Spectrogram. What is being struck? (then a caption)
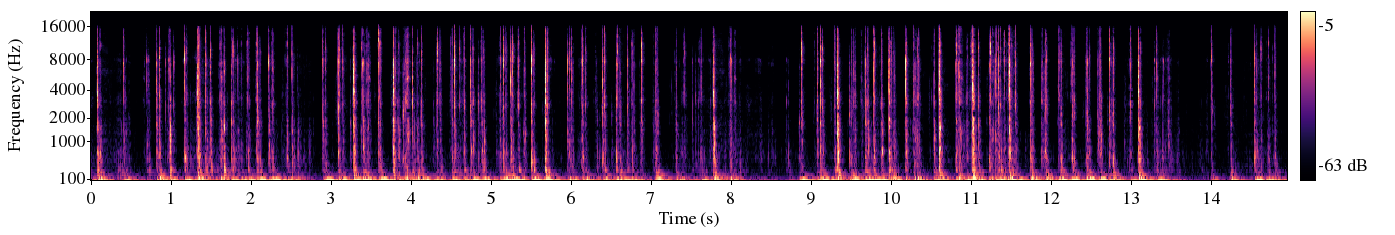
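Plastic computer keyboard. Fingertips with long nails tap rapidly on a full-size plastic computer keyboard with color-changing backlit keys and a hollow body, producing a dense run of short, bright clacks. The typing pauses briefly twice, near 3 and 8.5 seconds, while a steady low hum runs underneath throughout.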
